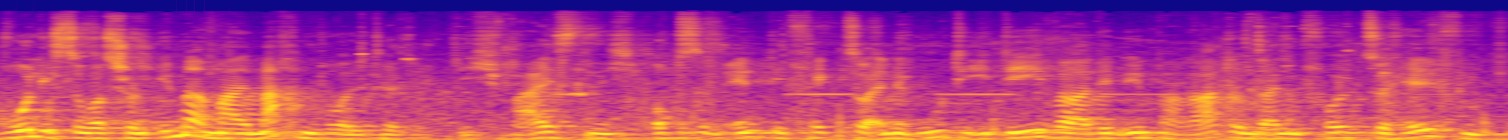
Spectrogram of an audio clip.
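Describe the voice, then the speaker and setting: A man's voice: medium pitch, brisk, hardly any pauses, background noise, natural voice. A man playing a nervous, whiny, self-deprecating podcaster turned alien fighter in a sci-fi comedy audio drama. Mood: grumbling, uneasy. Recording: echoey, distant sound with music behind.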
